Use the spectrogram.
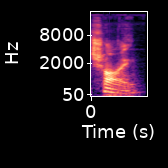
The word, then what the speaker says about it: trying: Trying, sometimes T and R together are heard as che, like trying.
